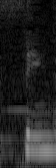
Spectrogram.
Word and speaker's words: Singh: My name is Sir Swati Singh. My first name is pronounced Sir Swati, and my last name is Singh as in song.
